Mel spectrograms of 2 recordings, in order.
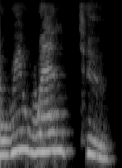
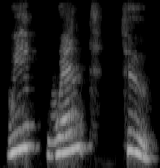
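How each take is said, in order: First: The T sound is pronounced once, linked. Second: The T sound is pronounced twice, separately. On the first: The speaker calls it right. "Pronuncia o T uma vez só e uso esse T para as duas palavras" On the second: The speaker calls it wrong. "em vez de"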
